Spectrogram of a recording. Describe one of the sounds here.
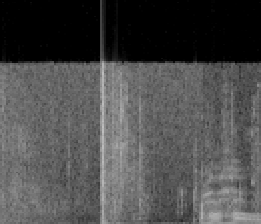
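A sniper rifle fires a sharp shot.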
